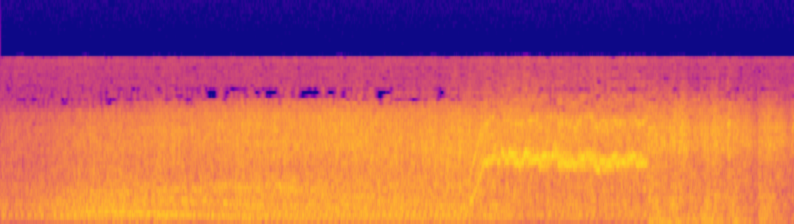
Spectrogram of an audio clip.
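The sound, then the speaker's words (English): An old car's engine roars steadily as it runs down a hill, and its tires let out a high, sustained squeal as it skids on a turn midway, with the engine noise thinning slightly at the end. “I should have gunned the motor even more on the turn. I would have made it then.”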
